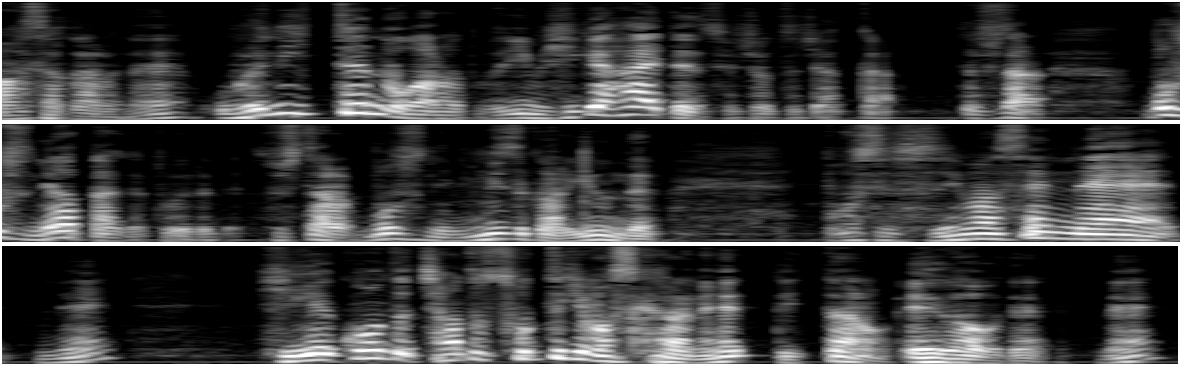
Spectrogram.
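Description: A man's voice: fairly low pitch, darkish tone, breathy edge, no echo. A man hosting a casual chat, rambling through stories with asides and acted-out quotes.

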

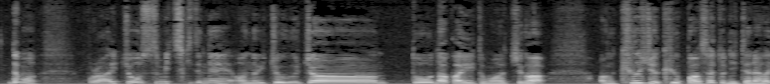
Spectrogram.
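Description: A man hosting a radio show in a casual rambling monologue, slangy and animated, breaking into mock-angry rants. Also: fairly high pitch, slightly rough.

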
